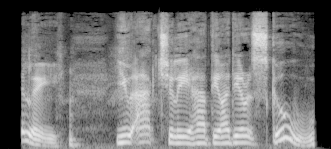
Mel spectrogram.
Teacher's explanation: this is not actually a question this is just surprise and that's why Rising tone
